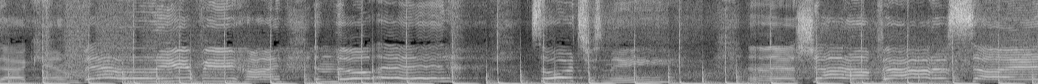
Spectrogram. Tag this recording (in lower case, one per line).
music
